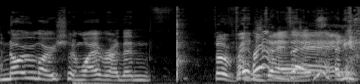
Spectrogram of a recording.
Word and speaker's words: Firenze: But how would you pronounce the main centaur's name? Firenze. Yep, me too. But except for Stephen Fry calls him Firenze.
